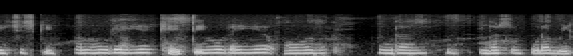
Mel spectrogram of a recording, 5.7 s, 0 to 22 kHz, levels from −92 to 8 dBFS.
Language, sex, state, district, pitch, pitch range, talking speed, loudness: Hindi, female, Jharkhand, Jamtara, 215 Hz, 210-230 Hz, 115 wpm, -14 LUFS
